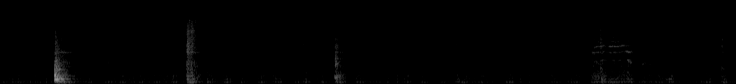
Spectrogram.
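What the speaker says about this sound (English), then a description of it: "My cats are making noises." Pet cats meow a few times in a quiet room, with short, fairly close cries spaced across the stretch and a longer, wavering call near the end over low background hum.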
